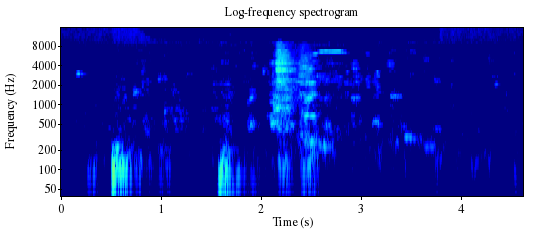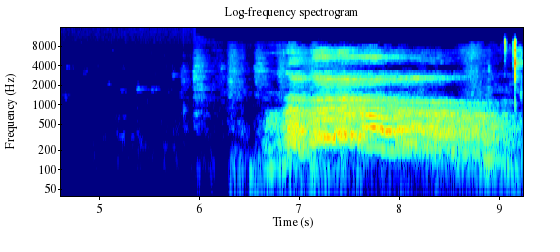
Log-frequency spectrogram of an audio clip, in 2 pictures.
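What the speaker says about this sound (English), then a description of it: "Sorry, that's my dog howling, my husky." A husky howls indoors, starting with a few faint yips and whimpers, then rising into a loud, sustained wavering howl that fills the last few seconds.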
